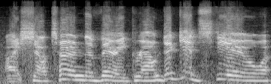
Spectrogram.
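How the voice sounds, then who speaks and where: An actor playing an arrogant, menacing immortal sorcerer in a fantasy video game, declaiming in archaic, grandiose language over noisy game audio. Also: male voice, high-pitched, expressive, a little slow, bright, forceful tone, soft background music, exaggerated voice. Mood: imperious. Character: theatrical, arrogant immortal male dark sorcerer villain.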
